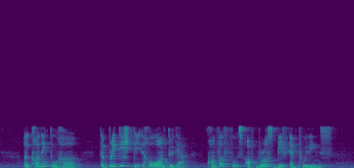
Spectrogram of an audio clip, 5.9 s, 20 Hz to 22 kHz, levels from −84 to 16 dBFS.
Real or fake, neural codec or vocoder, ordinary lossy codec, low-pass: real; none; none; 5.4 kHz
